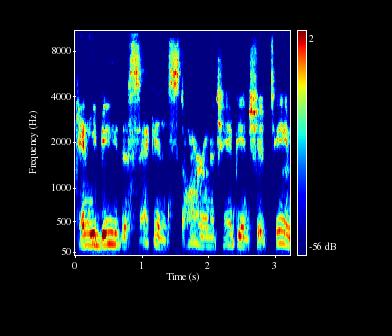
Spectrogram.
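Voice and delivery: hushed, very quiet, under-the-breath whisper. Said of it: "I'm whispering it".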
